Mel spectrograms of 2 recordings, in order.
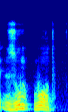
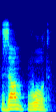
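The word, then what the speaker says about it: Zumwalt: На данном этапе речь пойдет о замечательным, сверхсногсшибательном, сверхъестественном во всех отношениях эсминце Zoom World или ZAM World. Ну, пишется Z-U-M-W-A-L-T. E Читать можно по-разному, а вопрос э, не в этом. Скорее всего, все-таки ZAM World. Давайте прочитаем так, как читают они. Французы говорят «Зюмвальд», отсюда у меня а, такое разночтение.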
